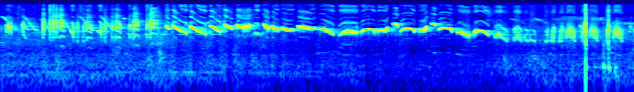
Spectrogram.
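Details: Old wild-caught Chinese hwamei delivering rich song: rapid, bubbling chains of arched whistled notes that rise and fall steadily across most of the clip, with one sharp click near the end.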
